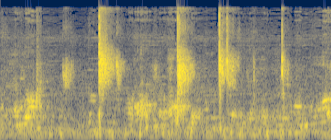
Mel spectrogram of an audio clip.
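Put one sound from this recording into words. Snooker balls click together.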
